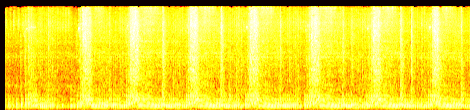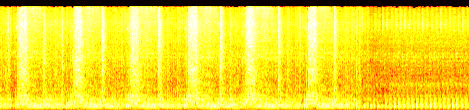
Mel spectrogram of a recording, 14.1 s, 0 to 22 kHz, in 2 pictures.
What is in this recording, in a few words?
KTM 450EXC sound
